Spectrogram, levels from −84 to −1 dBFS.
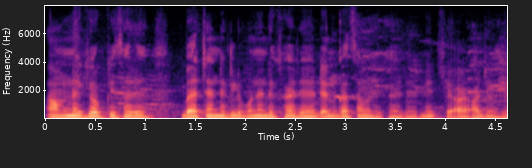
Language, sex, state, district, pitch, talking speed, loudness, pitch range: Hindi, male, Madhya Pradesh, Umaria, 110 Hz, 180 wpm, -20 LUFS, 105-115 Hz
